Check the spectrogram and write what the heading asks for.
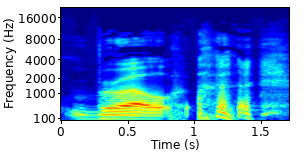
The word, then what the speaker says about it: Breaux: Christopher Lonnie Bro. It's written like Breaux, so I have no idea how to pronounce me neither, yeah. But I think it's like pro because it has like AUX on the end.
